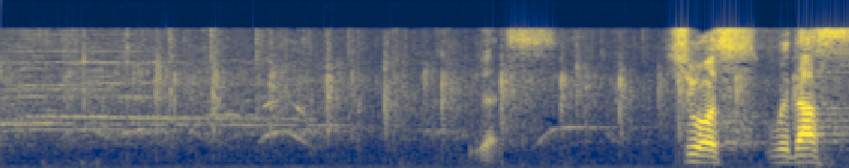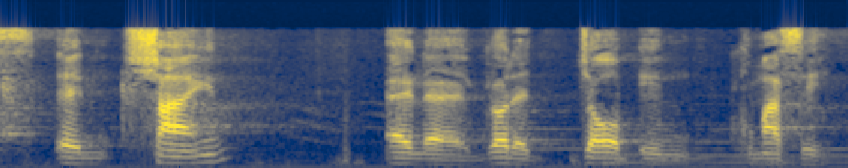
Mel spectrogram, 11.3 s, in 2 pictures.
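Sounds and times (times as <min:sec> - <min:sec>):
audience clapping hands: 0:00.0 - 0:06.8
speech: 0:03.2 - 0:03.8, 0:04.5 - 0:07.3, 0:08.2 - 0:11.2.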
